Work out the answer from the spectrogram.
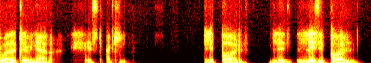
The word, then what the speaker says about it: épaule: L'épaule. L'épaule, pas l'épaulé, l'épaulé, non. L'épaule. E à la fin, on ne prononce jamais.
